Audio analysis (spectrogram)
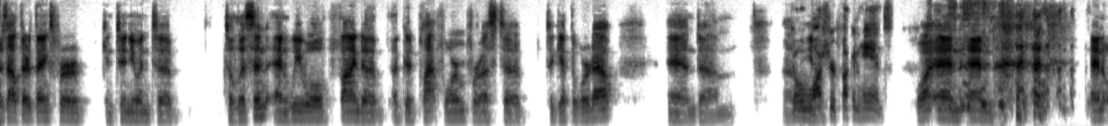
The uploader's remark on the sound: We are working from home this week. Decided to practice “social distancing” by trying out the Zoom app and continue recording shows for our listeners.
